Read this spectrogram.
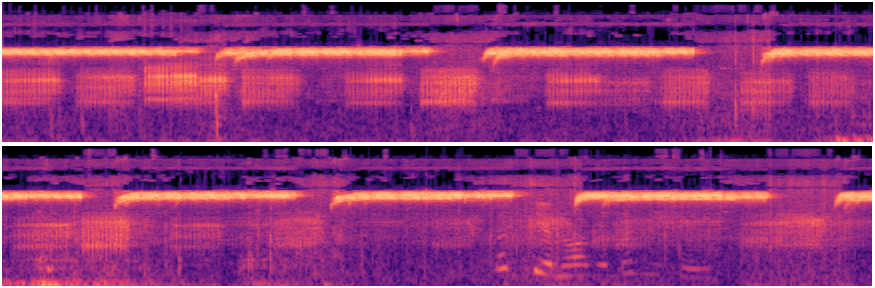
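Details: Two small frogs call unseen from cover with small voices: sharp, high-pitched buzzy notes in short bursts about every second, each with a lower pulsed tone. A brief human voice cuts in near the end.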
